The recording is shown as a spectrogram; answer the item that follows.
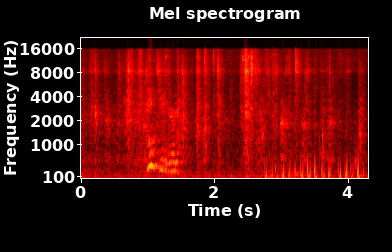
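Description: A dog close by gives a short whining, wavering call about a second in, followed near the end by a fast, even run of soft pulses from the dog.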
